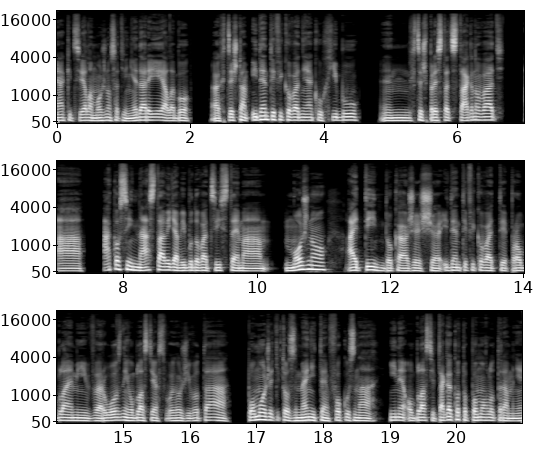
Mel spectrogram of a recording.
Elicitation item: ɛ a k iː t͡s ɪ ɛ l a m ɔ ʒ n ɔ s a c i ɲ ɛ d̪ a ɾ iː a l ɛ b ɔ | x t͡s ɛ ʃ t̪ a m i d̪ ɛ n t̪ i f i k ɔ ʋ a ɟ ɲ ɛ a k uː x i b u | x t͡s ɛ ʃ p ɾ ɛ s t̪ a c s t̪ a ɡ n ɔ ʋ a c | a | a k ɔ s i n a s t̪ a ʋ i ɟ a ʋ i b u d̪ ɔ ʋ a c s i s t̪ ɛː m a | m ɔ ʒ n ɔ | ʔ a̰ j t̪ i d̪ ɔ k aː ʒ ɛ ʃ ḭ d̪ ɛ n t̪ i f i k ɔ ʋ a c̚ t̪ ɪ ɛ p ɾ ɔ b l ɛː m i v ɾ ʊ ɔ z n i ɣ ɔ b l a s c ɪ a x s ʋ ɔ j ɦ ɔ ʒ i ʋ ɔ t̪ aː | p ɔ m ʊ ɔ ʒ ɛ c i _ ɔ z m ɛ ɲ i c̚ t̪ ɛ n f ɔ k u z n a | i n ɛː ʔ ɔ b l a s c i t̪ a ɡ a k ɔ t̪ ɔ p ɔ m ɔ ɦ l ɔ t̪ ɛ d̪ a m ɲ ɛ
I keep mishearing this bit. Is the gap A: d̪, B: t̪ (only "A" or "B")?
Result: B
